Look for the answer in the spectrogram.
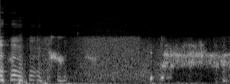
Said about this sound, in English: I like the breathing heavy. I love the heavy breathing.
